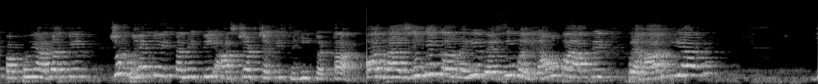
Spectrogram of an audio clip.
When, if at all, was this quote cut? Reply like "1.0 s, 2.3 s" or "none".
3.6 s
